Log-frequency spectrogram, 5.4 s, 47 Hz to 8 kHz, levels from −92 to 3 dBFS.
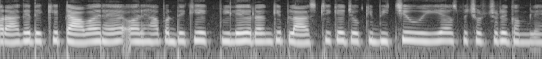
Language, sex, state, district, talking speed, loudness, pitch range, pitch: Hindi, female, Chhattisgarh, Sukma, 275 wpm, -15 LUFS, 220-230 Hz, 225 Hz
